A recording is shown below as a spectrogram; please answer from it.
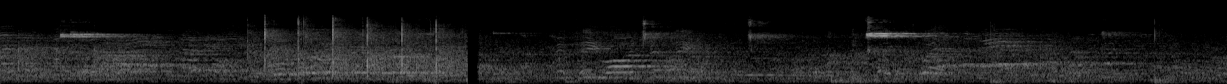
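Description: Basketball being dribbled on a hardwood gym floor, a run of sharp bounces about three a second, then more bounces near the end, over a murmur of crowd voices echoing in the hall. Two short shrill high squeals come about half a second in and near nine seconds; the second is the loudest sound.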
